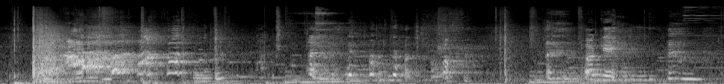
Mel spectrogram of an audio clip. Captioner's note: laughs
